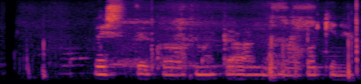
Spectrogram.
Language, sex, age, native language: Icelandic, female, 11, Icelandic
